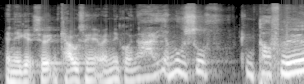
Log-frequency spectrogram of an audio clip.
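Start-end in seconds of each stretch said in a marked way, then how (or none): 1.4-3.1 high-pitched mock jeering; crowing, sing-out taunt in retelling; imitated taunt. Friend at car window with police beside him, imitated jeering.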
